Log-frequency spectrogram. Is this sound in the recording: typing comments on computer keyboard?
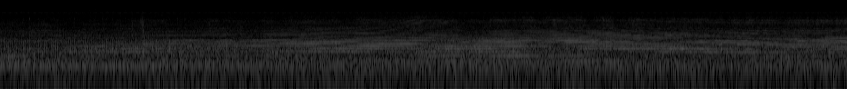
no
